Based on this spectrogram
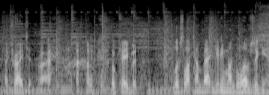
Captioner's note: laughing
